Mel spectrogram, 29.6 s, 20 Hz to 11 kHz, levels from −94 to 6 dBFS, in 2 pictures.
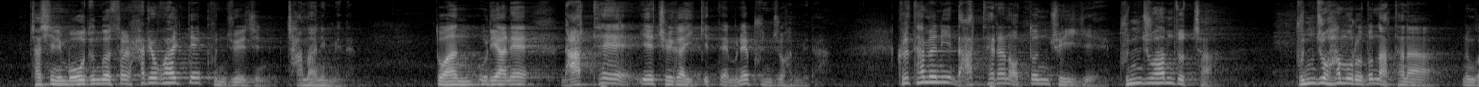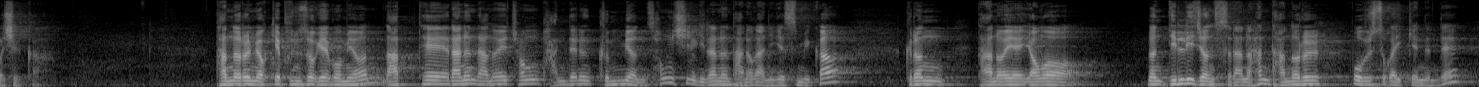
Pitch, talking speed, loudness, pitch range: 125 Hz, 290 characters per minute, -35 LUFS, 110-145 Hz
